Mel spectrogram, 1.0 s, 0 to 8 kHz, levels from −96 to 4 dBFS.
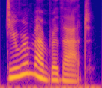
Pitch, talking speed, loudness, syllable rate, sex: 245 Hz, 235 wpm, -17 LUFS, 7.1 syllables/s, female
